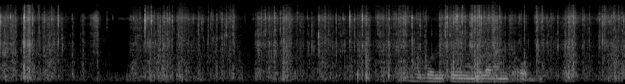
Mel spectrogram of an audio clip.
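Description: Plastic packaging of an ordered parcel crinkles and rustles as it is torn open during an unboxing, with steady close crackling under a person talking throughout.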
